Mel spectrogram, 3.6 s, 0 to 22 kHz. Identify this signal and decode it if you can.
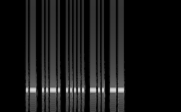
Morse code, heard as a keyed tone, about 31 wpm, 700 Hz. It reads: AF5DM
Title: Call Signs - 30wpm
